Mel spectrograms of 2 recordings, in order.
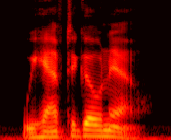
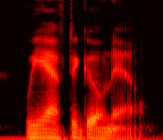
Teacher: That have to sound blends the two words, making it quicker and more efficient. Smoother flow.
